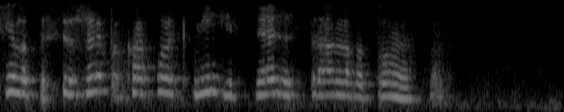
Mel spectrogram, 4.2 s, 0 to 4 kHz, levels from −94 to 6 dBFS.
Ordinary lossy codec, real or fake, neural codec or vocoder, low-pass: Opus, 24 kbps; fake; codec, 16 kHz, 1.1 kbps, Voila-Tokenizer; 3.6 kHz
